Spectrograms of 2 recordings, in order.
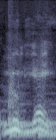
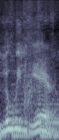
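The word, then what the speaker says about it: Lhuillier: English speakers commonly pronounce it as Lulier. But for Filipinos, mas madaling ibigkas ang Luilier.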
